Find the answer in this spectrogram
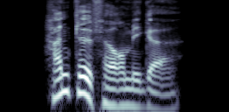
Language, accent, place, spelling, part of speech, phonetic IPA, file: German, Germany, Berlin, hantelförmiger, adjective, [ˈhantl̩ˌfœʁmɪɡɐ], De-hantelförmiger.ogg
- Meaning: inflection of hantelförmig: 1. strong/mixed nominative masculine singular 2. strong genitive/dative feminine singular 3. strong genitive plural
